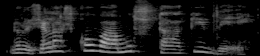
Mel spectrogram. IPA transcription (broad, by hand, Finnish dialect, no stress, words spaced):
ne oli selːɑisk̆ koʋɑː mustɑː kiʋeː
